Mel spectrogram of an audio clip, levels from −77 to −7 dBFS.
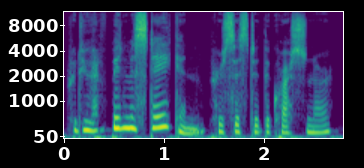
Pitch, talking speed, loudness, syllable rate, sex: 210 Hz, 170 wpm, -19 LUFS, 5.2 syllables/s, female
